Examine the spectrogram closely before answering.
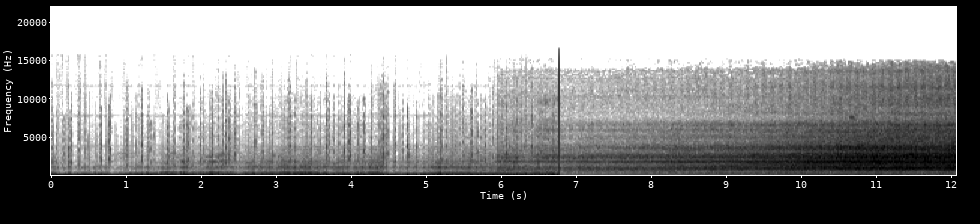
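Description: Ford TW-25's six-cylinder turbo diesel engine pulling under load while ploughing, heard inside the cab as a steady deep drone with light rattles. About seven seconds in the sound changes abruptly to a thinner, noisier engine sound from under the tractor that slowly grows louder.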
